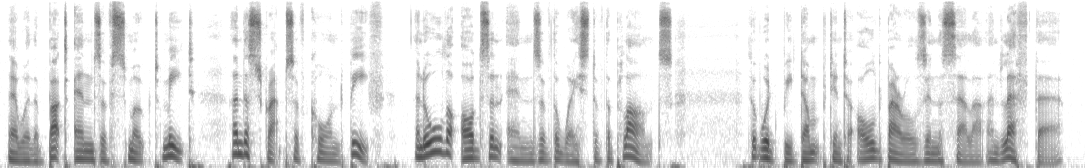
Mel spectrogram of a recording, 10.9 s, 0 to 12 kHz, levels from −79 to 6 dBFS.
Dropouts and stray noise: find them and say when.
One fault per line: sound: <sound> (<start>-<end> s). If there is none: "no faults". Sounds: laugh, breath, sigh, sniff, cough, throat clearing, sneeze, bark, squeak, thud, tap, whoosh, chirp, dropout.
no faults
